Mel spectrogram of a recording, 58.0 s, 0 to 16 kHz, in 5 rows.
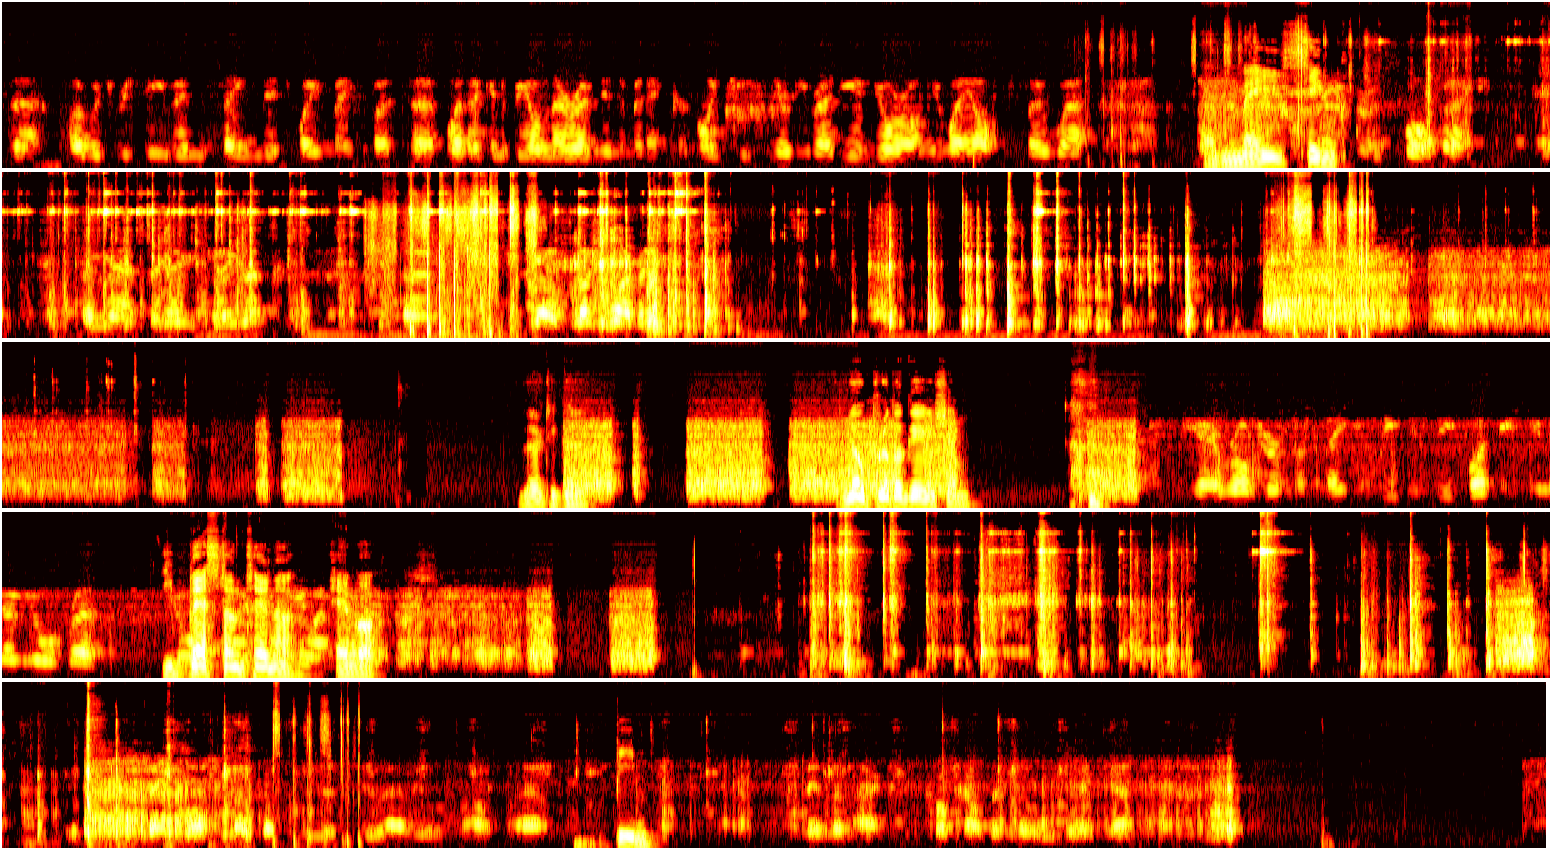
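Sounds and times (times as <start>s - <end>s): radio static hiss: 21.0s - 24.6s, 27.3s - 30.5s, 31.3s - 39.8s, 47.1s - 55.8s.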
